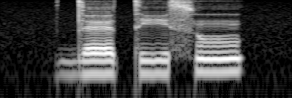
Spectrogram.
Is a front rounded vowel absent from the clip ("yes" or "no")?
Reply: yes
